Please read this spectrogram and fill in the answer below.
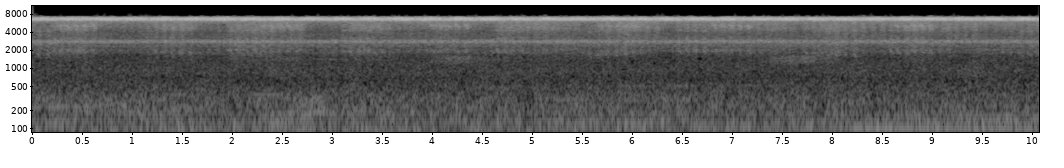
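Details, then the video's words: Male cicadas in Georgia, USA, chirping at dusk on a summer night to draw females. A relentless shrill wall of sound, a steady piercing tone over a throbbing buzz that pulses roughly three times a second, with faint low rumbles. "Cicadas at Dusk, Summer Night"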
